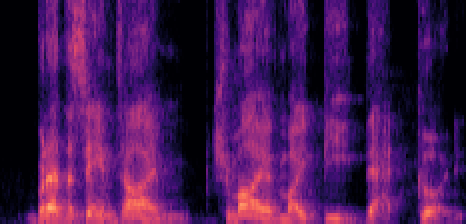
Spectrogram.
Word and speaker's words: Chimaev: Chimaev is definitely the way he pronounces his last name.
